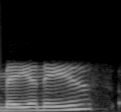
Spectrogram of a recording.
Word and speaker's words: mayonnaise: And then mayonnaise. A lot of people forget that middle syllable and just say mayonnaise.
